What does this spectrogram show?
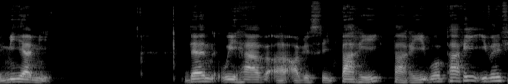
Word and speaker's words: Paris: even if you say Paris I think people will understand because they're so used to hearing Paris from English speakers yet you should know that you don't pronounce the S and so it is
